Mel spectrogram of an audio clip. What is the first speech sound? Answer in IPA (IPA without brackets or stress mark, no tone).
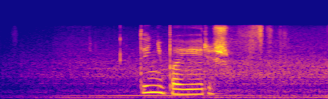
t̪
